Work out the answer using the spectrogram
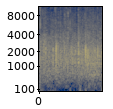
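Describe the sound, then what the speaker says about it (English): Added applause and cheering sound effect, a brief burst of dense clapping heard alone and at moderate loudness. "Put in the clap and the cheer."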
